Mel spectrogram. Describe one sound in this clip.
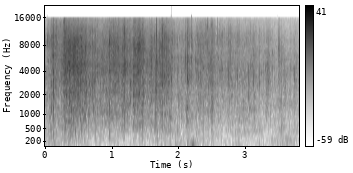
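Footsteps scuff on gravel and rock.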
